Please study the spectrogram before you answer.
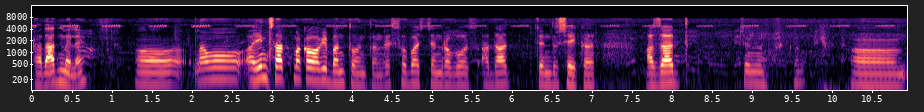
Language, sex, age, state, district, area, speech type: Kannada, male, 18-30, Karnataka, Chamarajanagar, rural, spontaneous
